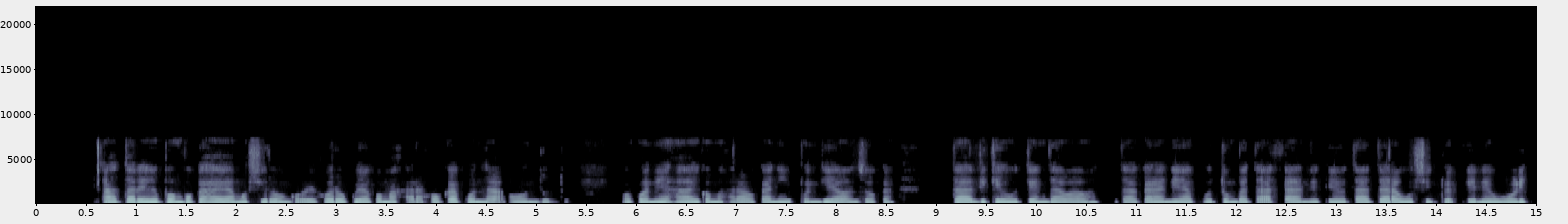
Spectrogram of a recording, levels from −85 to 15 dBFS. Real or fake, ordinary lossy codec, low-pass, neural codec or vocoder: real; AAC, 48 kbps; 7.2 kHz; none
